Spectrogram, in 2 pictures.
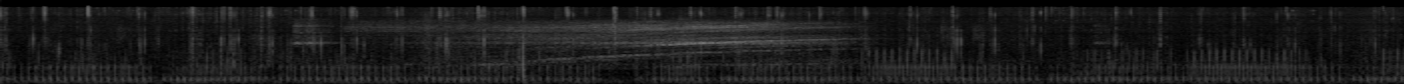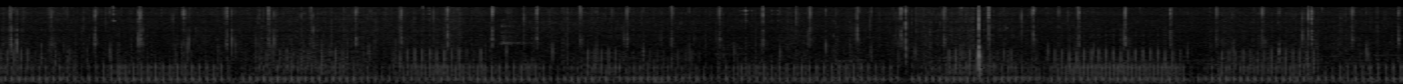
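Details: Purring domestic cat sucking a stuffed toy; a steady deep rumbling purr runs the whole time, with a few brief rising squeaky whistles early on and soft sucking clicks.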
